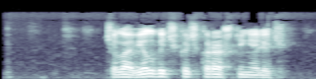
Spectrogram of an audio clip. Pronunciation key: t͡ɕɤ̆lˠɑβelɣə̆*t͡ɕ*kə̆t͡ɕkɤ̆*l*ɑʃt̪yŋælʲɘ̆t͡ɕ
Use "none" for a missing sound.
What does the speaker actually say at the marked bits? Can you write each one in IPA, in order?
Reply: t͡ɕ, ɾ

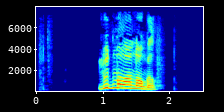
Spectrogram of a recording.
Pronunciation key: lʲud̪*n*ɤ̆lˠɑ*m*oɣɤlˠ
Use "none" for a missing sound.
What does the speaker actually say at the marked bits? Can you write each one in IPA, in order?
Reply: m, n

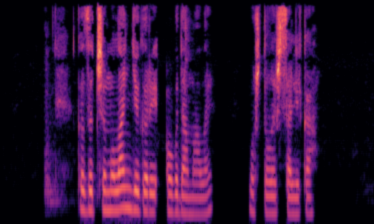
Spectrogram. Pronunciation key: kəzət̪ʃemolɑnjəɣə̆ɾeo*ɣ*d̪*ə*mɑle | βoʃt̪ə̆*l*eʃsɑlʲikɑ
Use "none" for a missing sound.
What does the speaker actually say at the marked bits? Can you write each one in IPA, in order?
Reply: ɣ, ɑ, l

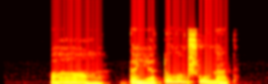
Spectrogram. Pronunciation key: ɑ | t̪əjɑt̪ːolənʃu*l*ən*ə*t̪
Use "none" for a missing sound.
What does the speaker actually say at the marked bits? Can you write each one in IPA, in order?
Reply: none, ɑ

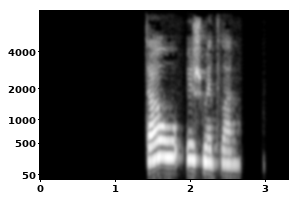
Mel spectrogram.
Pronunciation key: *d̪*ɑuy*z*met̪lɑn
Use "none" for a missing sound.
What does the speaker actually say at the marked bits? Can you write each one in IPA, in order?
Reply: t̪, ʒ

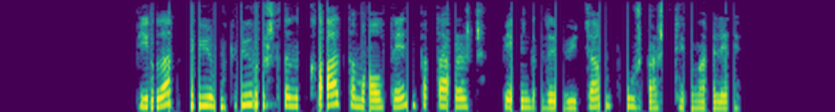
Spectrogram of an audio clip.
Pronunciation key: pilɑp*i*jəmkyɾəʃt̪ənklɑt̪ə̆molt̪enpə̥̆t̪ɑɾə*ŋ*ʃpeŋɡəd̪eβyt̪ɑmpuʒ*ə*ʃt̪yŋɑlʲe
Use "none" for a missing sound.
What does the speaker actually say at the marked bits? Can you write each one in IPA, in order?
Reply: y, none, ɑ

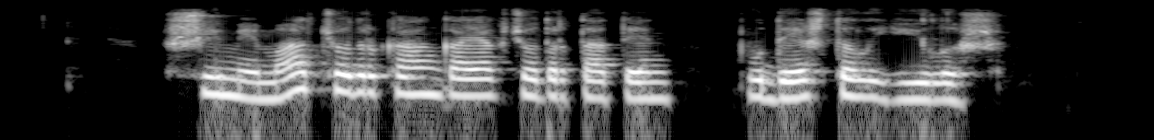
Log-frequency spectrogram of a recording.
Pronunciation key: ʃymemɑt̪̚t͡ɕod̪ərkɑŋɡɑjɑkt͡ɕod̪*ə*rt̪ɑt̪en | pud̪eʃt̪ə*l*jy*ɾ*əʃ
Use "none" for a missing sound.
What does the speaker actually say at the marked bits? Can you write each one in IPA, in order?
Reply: ə, l, l

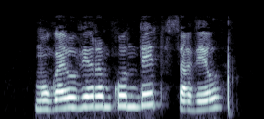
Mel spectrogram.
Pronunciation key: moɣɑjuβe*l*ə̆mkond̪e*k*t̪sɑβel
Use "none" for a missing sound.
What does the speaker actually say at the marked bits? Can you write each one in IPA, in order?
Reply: ɾ, none

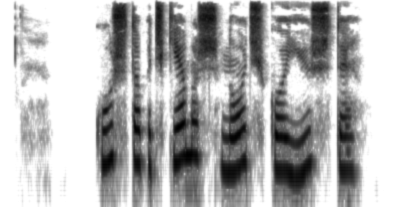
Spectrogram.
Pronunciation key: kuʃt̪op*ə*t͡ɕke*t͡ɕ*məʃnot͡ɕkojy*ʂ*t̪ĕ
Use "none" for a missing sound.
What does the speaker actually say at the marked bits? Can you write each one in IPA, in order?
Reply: ə, none, ʃ

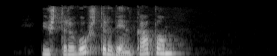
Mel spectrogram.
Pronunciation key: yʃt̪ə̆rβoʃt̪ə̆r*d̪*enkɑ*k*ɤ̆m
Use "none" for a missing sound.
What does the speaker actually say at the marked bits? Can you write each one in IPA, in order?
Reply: d̪, p

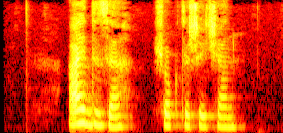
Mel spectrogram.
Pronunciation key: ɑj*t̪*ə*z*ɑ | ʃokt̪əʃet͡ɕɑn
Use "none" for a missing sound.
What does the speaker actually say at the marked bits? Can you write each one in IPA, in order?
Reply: d̪, z

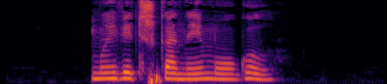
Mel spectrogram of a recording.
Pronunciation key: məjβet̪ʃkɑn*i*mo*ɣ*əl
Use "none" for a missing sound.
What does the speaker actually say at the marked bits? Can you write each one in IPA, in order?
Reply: e, ɣ

